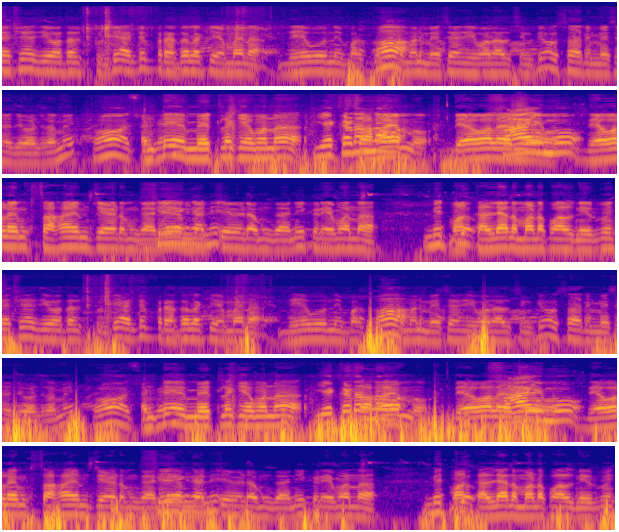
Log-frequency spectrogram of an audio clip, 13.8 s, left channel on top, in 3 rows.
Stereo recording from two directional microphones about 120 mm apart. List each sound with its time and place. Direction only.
0.0 s speech: 30° left (ahead or behind)
3.2 s speech: 30° left (ahead or behind)
5.3 s speech: 20° right (ahead or behind)
5.6 s speech: 65° left (ahead or behind)
7.0 s speech: 35° right (ahead or behind)
7.3 s speech: 25° left (ahead or behind)
8.4 s speech: 30° right (ahead or behind)
9.0 s speech: 30° left (ahead or behind)
10.4 s speech: 30° right (ahead or behind)
10.8 s speech: 30° left (ahead or behind)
